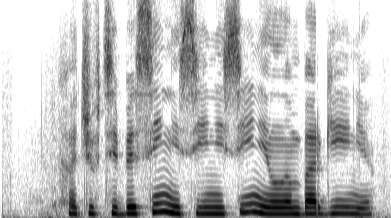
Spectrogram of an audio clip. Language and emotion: Russian, positive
